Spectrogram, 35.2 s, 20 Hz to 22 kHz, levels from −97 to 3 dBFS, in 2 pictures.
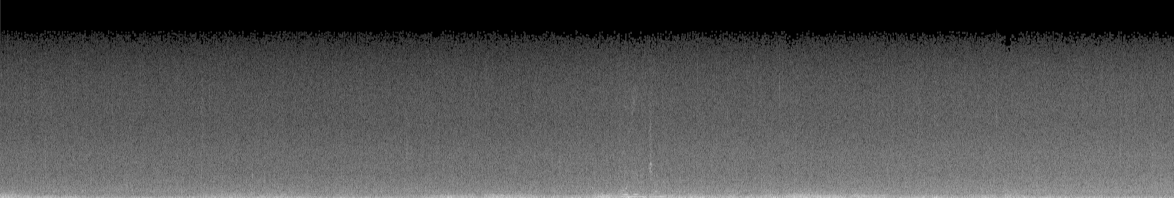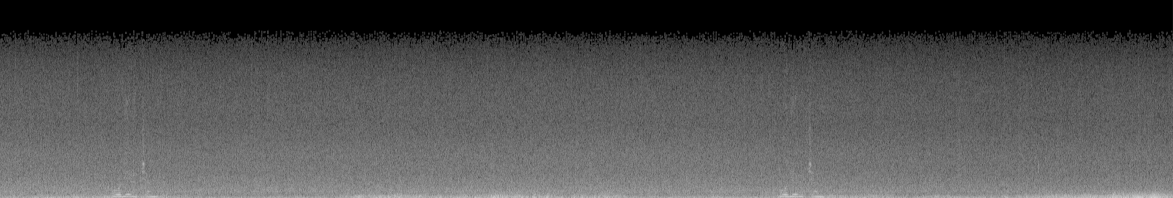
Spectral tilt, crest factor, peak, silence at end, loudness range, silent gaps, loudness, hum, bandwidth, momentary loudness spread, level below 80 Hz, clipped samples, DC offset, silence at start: -5 dB/octave; 18 dB; -8 dBFS; 0 s; 5 LU; none; -28 LUFS; none; 19 kHz; 7 LU; -38 dBFS; under 0.1%; 0.3%; 0 s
